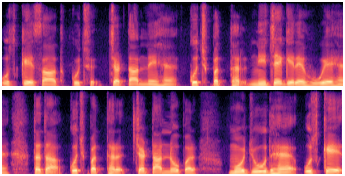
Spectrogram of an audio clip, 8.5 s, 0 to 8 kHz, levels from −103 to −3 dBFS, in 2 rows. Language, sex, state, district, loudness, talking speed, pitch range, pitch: Hindi, male, Chhattisgarh, Sukma, -16 LUFS, 140 wpm, 120-155 Hz, 135 Hz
